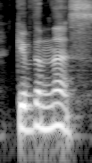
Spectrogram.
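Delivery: ordinary delivery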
